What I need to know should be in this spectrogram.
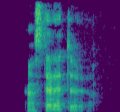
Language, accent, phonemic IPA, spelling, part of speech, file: French, France, /ɛ̃s.ta.la.tœʁ/, installateur, noun, LL-Q150 (fra)-installateur.wav
- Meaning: 1. installer (a person who installs) 2. installer (a program that installs software in a computer and prepares it for use)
